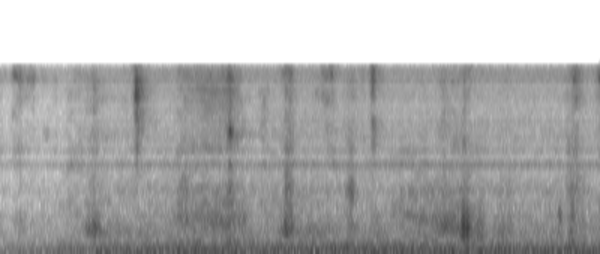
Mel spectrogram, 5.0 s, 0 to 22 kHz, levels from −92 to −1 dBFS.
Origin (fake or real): fake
